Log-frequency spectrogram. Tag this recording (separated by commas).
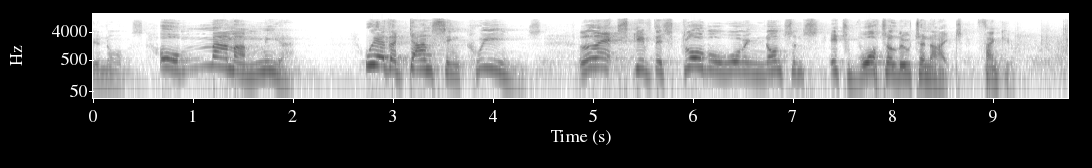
Speech, Applause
